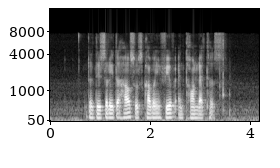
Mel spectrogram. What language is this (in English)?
English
